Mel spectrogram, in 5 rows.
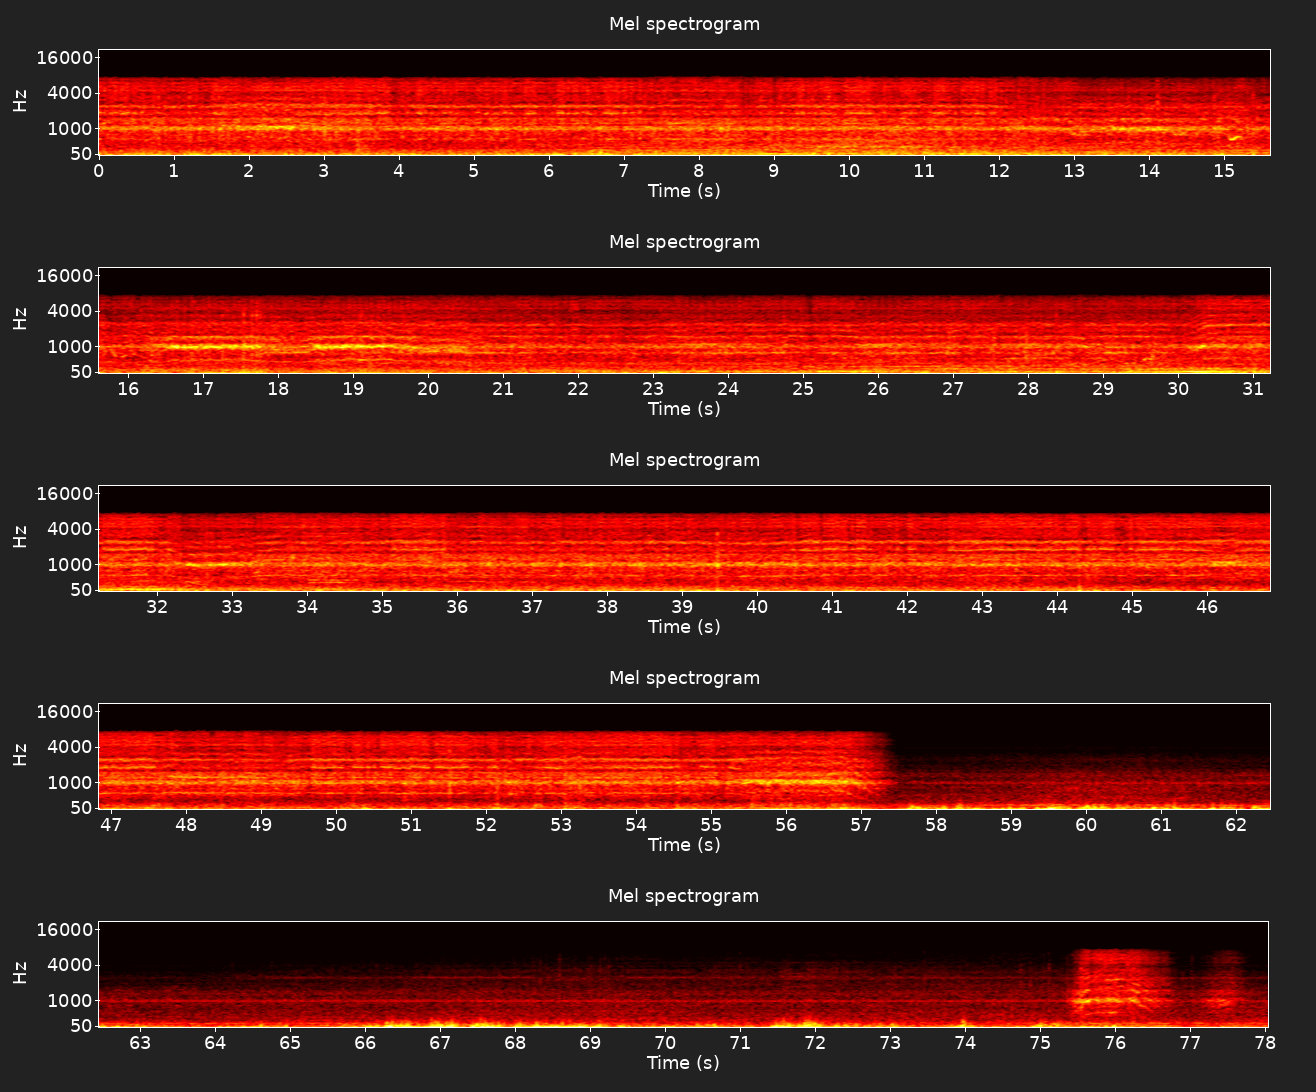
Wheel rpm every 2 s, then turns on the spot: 160, 160, 160, 160, 160, 160, 130, 100, 100, 110, 110, 100, 100, 100, 100, 140, 150, 160, 160, 160, 160, 160, 160, 160, 160, 160, 160, 160, 100, 0, 0, 0, 0, 0, 0, 0, 0, 20, 40.
none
